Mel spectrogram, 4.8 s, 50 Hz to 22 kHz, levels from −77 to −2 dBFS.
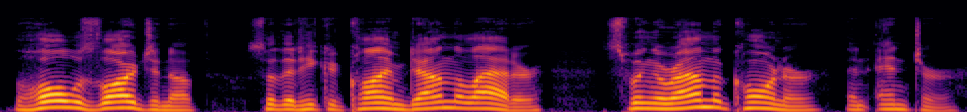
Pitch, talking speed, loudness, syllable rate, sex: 170 Hz, 235 wpm, -17 LUFS, 6.0 syllables/s, male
